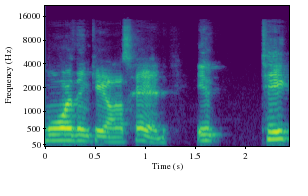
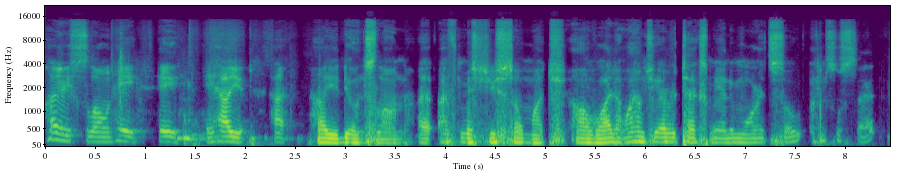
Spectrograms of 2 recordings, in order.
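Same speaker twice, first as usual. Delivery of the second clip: playful, low, creepy voice; 6 semitones lower than usual. Greeting a returning chat viewer named Sloane, acting creepy as a joke. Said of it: "enough of me being creepy".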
